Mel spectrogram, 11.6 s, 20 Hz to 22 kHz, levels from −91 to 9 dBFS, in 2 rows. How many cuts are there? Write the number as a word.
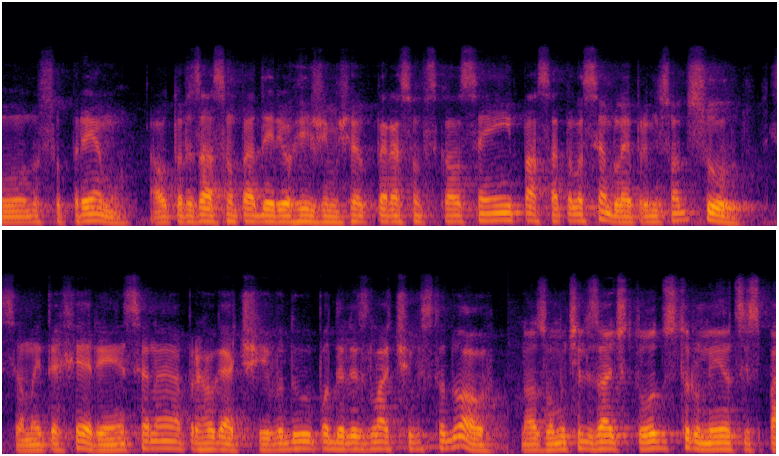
one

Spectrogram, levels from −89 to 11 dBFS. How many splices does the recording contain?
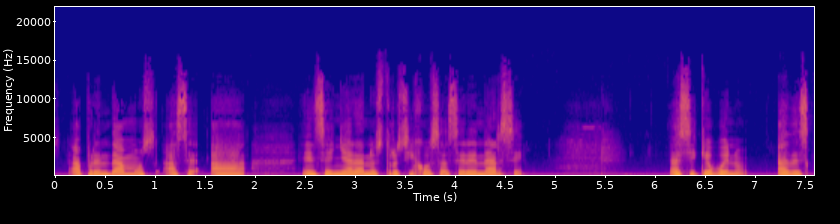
zero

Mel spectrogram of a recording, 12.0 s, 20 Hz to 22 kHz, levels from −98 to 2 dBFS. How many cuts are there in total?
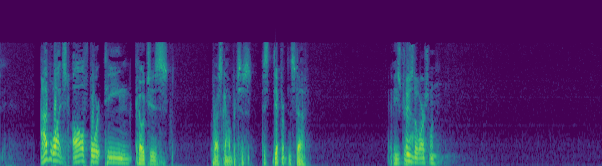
four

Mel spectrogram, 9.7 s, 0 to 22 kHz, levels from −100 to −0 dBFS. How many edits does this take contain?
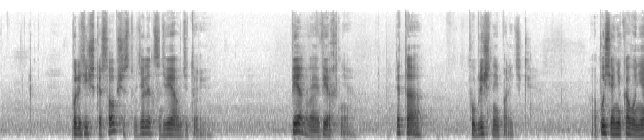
two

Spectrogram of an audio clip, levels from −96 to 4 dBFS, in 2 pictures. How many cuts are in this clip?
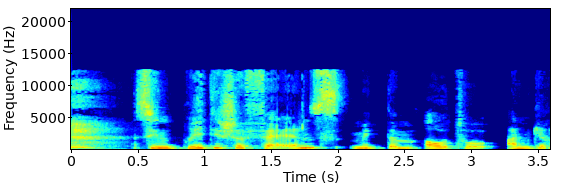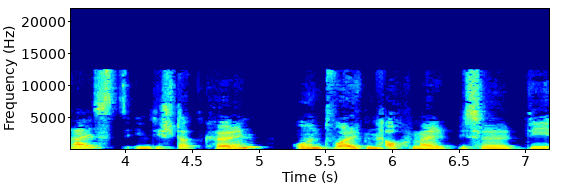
one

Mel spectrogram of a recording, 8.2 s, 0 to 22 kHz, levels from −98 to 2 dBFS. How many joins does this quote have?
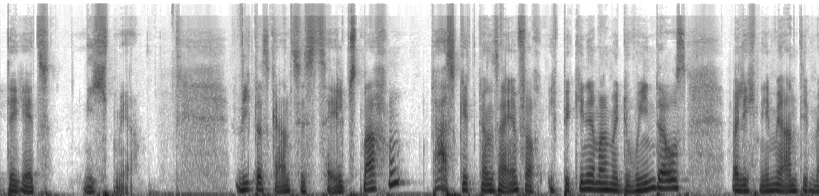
two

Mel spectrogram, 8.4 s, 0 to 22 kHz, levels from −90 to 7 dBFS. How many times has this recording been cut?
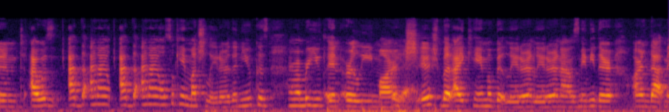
five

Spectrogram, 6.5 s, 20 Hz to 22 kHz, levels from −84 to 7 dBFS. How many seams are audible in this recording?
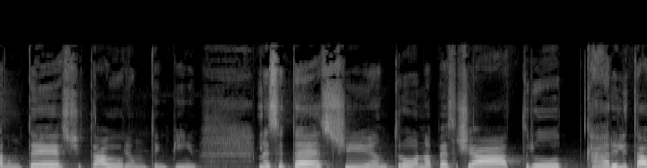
three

